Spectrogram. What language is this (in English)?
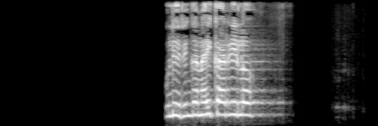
Rombo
